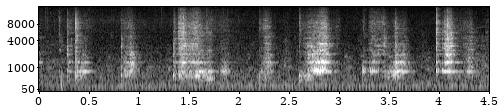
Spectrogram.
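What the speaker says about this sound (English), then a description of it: "just going to go ahead and spoon it into here, save it in the bowl" Pasta is spooned into a bowl in a series of separate metallic scrapes and clinks, each a short burst with brief pauses between, close and clear without speech.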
